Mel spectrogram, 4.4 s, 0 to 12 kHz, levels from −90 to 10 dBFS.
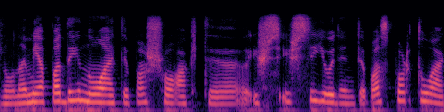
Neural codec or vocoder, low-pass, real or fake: none; 9.9 kHz; real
